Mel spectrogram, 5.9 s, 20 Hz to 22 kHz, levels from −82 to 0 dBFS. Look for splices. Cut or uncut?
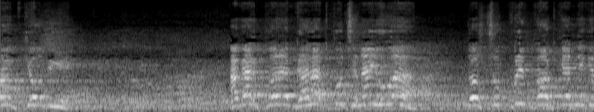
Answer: uncut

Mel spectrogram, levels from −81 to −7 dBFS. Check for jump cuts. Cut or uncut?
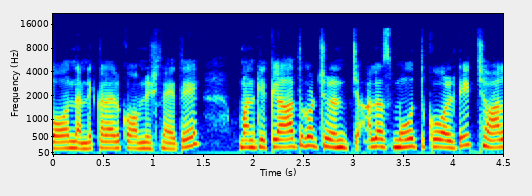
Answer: uncut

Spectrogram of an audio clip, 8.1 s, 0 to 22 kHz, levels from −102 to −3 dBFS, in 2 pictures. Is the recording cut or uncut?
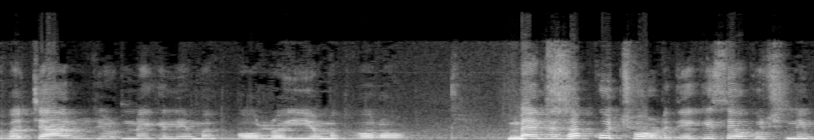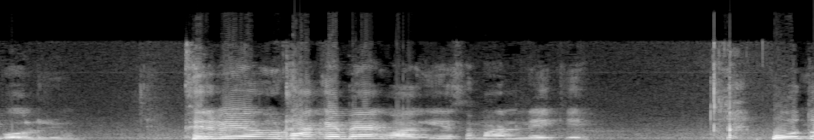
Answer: uncut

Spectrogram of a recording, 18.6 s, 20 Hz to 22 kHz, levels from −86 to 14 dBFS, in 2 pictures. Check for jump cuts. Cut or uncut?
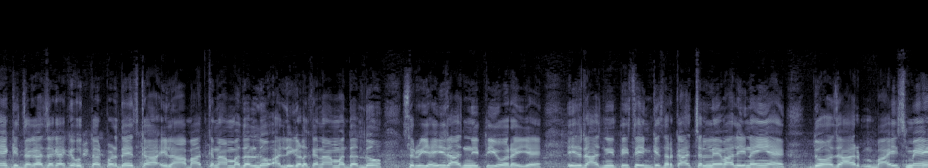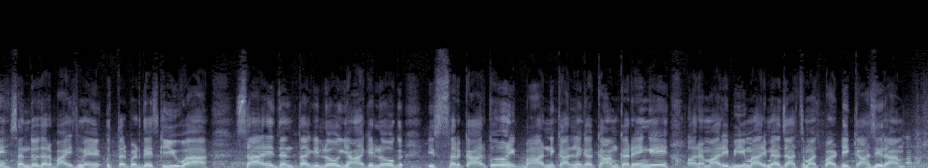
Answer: uncut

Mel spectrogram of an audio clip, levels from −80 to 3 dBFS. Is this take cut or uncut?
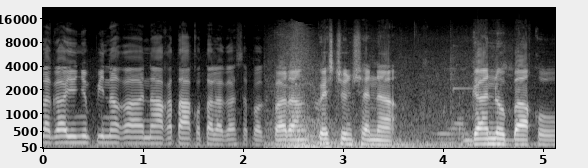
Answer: cut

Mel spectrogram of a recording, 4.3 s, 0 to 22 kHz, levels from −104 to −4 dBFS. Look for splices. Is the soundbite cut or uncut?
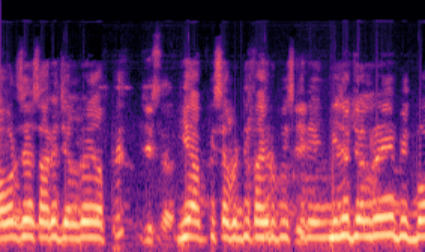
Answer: cut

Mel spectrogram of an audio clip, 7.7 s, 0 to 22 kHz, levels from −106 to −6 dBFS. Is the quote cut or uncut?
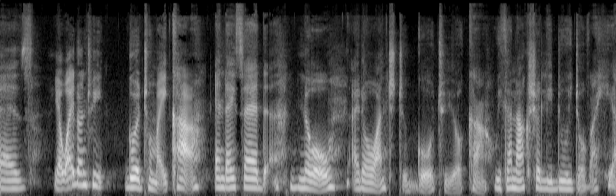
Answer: cut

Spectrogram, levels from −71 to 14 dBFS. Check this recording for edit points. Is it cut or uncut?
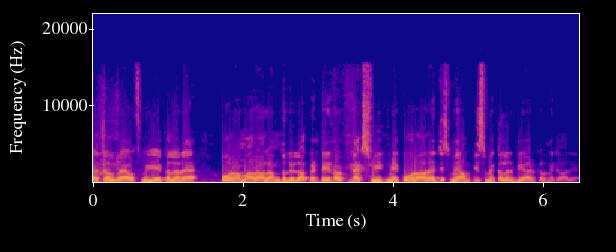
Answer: uncut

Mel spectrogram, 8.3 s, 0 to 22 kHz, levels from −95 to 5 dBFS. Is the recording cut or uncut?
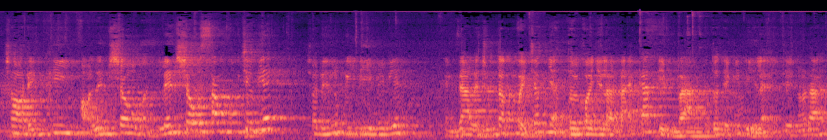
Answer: uncut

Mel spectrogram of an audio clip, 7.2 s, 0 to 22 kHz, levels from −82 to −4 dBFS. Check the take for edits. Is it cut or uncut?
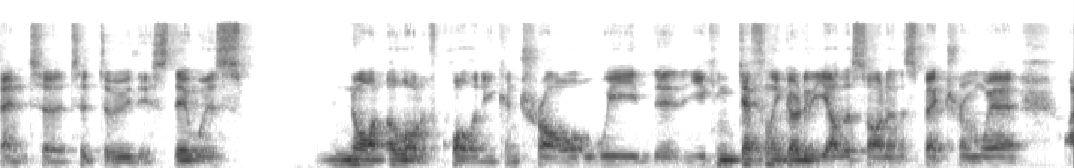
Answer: uncut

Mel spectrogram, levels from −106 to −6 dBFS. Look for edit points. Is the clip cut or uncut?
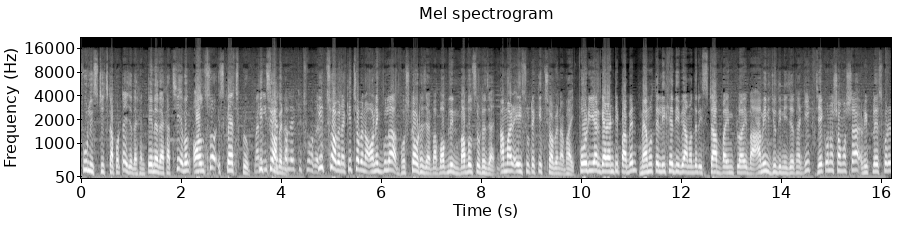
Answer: uncut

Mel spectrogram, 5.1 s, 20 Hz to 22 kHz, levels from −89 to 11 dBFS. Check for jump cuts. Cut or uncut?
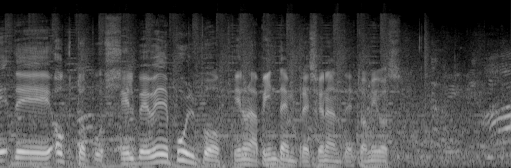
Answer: uncut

